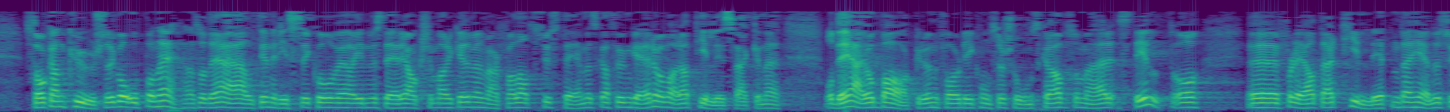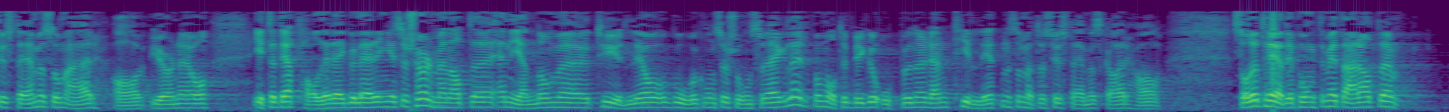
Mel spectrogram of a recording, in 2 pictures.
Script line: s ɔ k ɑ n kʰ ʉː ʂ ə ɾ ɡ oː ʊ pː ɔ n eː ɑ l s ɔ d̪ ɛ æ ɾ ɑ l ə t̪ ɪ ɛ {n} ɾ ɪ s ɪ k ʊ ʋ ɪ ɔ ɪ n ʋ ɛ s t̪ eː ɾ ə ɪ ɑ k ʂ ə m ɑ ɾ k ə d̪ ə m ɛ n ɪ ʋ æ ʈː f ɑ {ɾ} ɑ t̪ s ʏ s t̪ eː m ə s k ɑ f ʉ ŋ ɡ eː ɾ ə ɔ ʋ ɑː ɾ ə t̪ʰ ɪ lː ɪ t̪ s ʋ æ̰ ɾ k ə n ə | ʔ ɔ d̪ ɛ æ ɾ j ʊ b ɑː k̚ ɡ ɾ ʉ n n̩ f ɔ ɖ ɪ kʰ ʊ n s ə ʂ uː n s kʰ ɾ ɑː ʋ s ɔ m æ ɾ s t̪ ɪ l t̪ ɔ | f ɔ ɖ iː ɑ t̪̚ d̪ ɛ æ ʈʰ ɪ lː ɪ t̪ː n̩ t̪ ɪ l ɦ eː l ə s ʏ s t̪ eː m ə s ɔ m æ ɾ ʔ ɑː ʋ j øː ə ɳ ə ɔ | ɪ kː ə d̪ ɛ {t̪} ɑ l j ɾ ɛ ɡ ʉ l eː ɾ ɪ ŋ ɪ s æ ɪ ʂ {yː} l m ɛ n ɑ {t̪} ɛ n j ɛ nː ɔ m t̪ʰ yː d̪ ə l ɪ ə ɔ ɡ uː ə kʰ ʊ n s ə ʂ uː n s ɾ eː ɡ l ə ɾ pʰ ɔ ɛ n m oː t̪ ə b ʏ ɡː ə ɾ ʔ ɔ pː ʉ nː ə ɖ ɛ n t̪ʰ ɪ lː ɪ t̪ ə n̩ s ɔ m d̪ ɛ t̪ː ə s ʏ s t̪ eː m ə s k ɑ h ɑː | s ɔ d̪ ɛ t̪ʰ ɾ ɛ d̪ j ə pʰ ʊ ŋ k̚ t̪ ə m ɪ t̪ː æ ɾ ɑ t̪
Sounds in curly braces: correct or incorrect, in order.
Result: correct, incorrect, incorrect, incorrect, correct

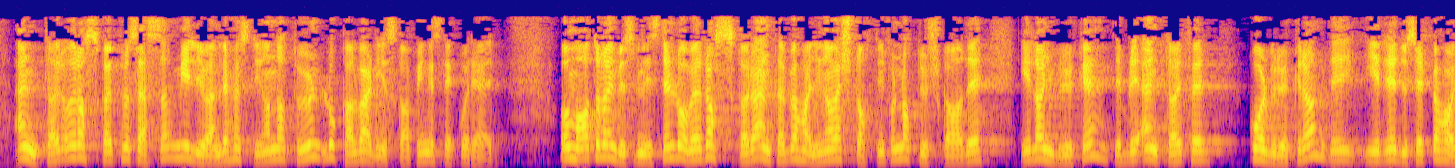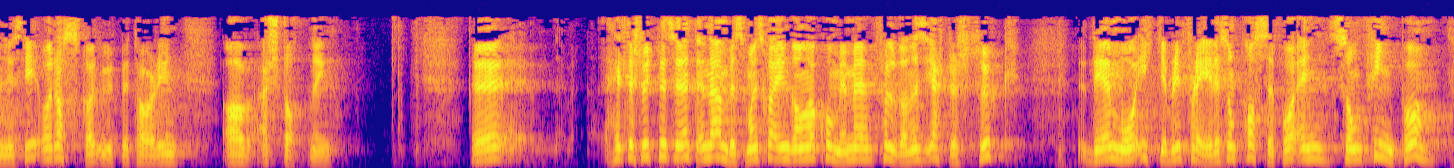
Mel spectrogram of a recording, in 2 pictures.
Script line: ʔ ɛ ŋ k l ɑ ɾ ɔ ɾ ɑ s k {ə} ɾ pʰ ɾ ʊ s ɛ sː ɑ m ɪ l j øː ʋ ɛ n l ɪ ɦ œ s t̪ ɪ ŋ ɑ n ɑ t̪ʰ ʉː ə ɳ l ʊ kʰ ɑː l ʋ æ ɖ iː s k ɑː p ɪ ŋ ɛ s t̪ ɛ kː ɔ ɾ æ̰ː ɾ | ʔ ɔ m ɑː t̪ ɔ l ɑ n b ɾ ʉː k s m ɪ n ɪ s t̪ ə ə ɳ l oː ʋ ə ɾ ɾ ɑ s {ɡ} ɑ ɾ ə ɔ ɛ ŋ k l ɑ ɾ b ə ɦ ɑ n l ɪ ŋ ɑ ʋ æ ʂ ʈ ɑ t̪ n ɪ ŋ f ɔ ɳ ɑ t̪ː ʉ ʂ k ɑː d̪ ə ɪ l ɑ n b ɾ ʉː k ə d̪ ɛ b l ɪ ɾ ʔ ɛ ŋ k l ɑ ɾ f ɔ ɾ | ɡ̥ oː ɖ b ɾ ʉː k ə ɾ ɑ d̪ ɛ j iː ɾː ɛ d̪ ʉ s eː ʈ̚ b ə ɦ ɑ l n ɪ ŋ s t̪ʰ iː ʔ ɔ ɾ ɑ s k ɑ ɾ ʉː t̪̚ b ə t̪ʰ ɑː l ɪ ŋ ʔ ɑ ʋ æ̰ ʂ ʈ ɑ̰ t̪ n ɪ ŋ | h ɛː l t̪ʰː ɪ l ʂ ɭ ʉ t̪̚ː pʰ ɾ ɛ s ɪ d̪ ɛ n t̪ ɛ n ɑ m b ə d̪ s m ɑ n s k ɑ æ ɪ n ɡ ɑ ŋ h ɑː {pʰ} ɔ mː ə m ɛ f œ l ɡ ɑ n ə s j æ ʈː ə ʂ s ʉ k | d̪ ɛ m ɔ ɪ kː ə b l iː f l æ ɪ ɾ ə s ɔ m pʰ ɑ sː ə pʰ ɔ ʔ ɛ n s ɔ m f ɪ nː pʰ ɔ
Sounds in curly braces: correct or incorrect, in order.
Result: incorrect, incorrect, incorrect

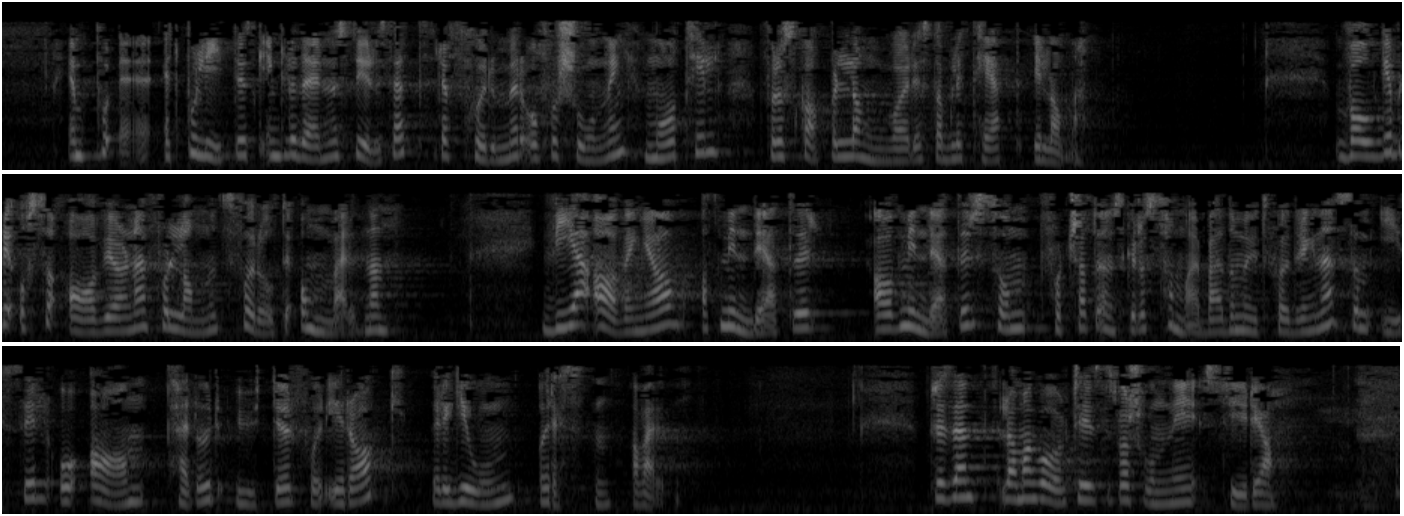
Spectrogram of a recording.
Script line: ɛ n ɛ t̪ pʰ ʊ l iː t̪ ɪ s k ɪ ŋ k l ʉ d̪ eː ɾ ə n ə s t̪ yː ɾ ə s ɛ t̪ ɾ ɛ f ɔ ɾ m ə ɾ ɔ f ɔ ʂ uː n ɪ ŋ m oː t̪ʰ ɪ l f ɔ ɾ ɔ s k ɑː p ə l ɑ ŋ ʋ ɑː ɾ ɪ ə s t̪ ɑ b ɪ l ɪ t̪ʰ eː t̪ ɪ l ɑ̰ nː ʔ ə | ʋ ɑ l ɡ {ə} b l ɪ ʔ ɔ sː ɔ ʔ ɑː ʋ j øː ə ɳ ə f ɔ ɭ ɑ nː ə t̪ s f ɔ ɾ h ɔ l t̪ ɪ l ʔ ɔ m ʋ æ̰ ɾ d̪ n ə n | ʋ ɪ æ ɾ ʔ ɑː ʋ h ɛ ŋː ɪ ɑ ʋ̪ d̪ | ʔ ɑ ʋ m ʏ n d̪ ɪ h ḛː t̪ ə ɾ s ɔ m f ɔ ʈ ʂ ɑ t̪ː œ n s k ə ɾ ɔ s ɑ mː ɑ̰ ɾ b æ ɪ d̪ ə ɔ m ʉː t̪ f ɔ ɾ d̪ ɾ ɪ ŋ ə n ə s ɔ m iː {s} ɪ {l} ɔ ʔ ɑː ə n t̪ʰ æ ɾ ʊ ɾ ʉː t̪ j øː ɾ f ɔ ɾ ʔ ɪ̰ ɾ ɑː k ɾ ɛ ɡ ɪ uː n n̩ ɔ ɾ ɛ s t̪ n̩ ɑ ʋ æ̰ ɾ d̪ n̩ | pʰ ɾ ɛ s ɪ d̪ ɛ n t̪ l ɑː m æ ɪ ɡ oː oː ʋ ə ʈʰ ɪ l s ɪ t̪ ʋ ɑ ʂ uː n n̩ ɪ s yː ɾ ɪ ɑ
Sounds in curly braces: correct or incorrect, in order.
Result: correct, correct, correct

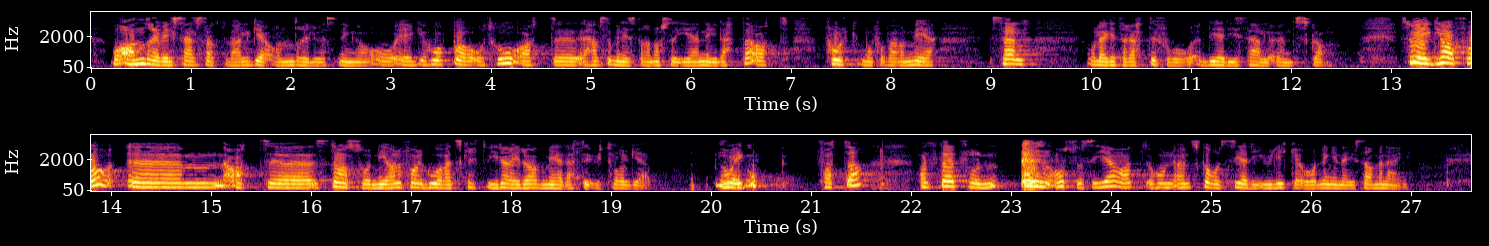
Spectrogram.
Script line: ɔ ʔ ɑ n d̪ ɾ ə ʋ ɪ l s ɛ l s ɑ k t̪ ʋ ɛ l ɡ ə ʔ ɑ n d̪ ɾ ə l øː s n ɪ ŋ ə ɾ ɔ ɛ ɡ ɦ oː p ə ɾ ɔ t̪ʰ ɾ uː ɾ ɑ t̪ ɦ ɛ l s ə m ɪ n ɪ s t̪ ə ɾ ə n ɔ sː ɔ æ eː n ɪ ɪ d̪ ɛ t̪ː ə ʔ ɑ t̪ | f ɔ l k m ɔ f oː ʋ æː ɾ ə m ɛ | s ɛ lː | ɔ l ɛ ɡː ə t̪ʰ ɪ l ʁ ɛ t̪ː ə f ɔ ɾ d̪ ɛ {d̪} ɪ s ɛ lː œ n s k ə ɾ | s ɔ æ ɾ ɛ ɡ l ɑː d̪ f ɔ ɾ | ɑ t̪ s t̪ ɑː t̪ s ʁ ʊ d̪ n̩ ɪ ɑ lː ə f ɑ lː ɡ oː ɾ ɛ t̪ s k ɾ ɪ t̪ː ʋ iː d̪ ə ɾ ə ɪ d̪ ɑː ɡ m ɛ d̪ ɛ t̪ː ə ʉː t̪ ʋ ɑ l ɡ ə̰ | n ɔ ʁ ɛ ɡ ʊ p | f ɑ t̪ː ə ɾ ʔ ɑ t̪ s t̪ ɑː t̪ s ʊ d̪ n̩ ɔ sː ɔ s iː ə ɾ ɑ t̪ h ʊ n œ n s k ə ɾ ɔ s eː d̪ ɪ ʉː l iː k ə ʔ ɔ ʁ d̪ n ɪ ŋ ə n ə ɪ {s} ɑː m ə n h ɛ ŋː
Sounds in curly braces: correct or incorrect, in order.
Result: correct, correct

